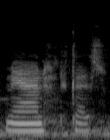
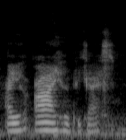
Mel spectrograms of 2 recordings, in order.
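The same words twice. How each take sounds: First: Hushed unvoiced aside; whispered to the viewers. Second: Said in the usual way. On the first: Real, not acted. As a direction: breathe it under your breath. Whispered aside mid-commentary.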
